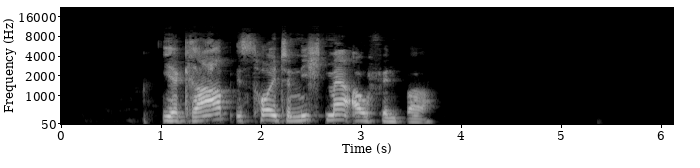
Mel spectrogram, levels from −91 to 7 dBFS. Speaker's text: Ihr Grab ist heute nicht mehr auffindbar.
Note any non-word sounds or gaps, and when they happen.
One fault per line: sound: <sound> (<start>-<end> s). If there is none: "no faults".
no faults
